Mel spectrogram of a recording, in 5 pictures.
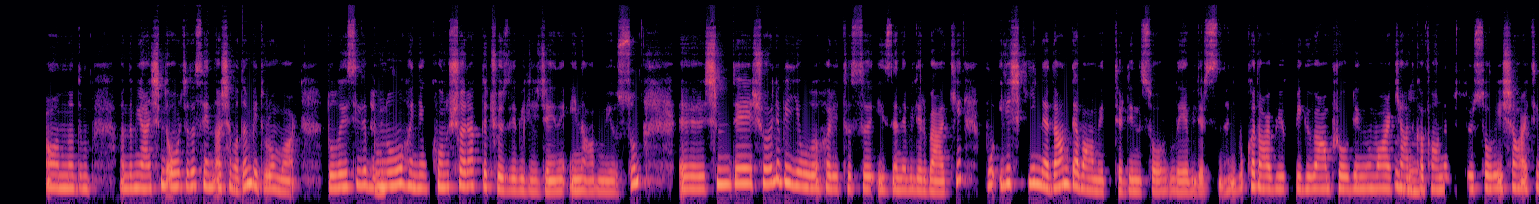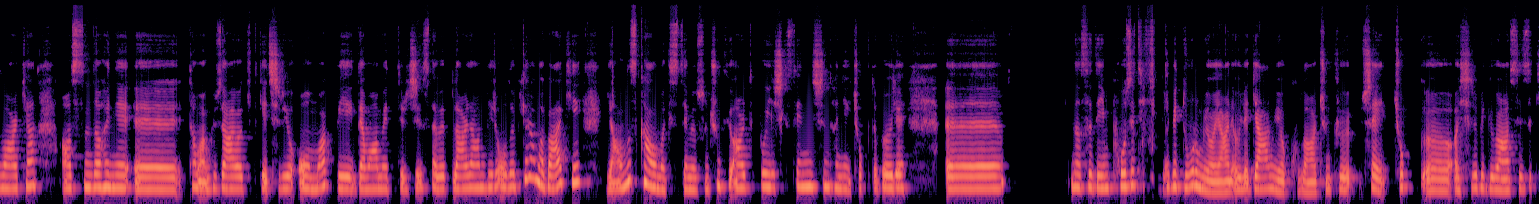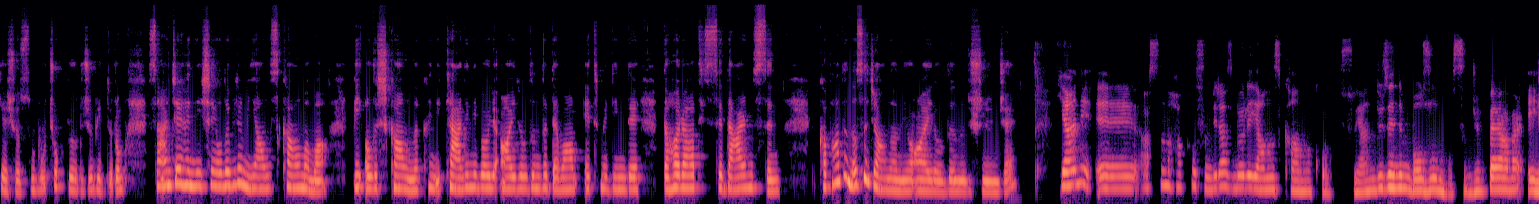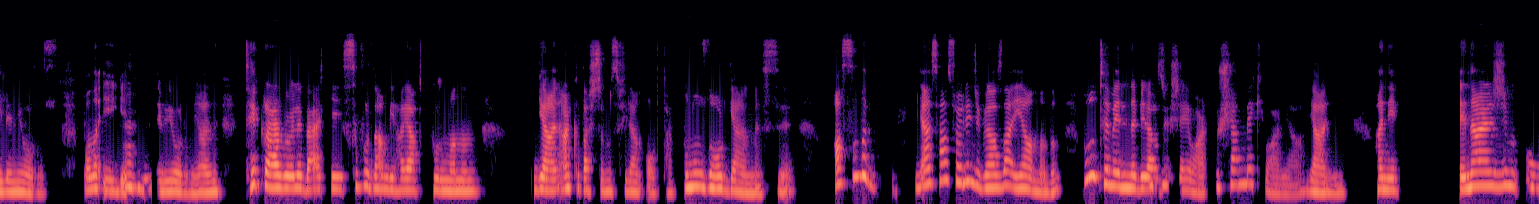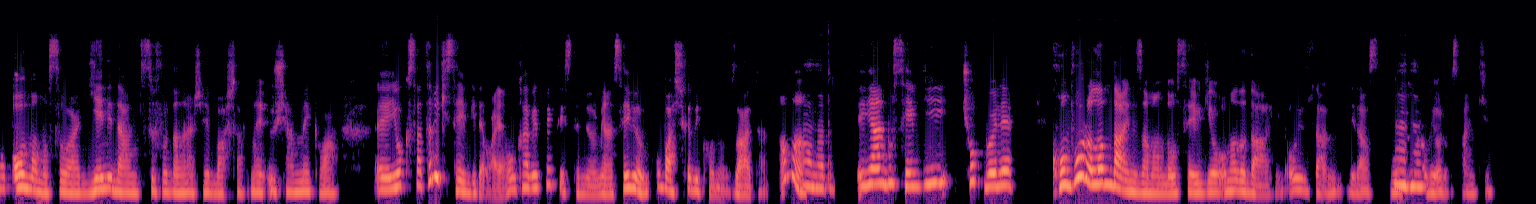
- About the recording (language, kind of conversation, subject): Turkish, advice, Aldatmanın ardından güveni neden yeniden inşa edemiyorum?
- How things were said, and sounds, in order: tapping; other background noise; unintelligible speech; unintelligible speech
